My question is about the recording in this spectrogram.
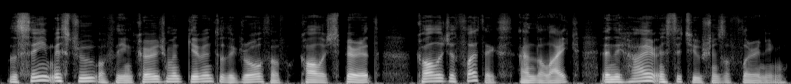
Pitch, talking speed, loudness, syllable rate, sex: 115 Hz, 190 wpm, -19 LUFS, 5.9 syllables/s, male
